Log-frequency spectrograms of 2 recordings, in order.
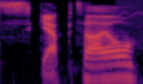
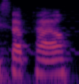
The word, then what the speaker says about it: Sceptile: I knew too many people who pronounce Sceptile as Skeptile, and I really don't like that. No, it's definitely Sceptile.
